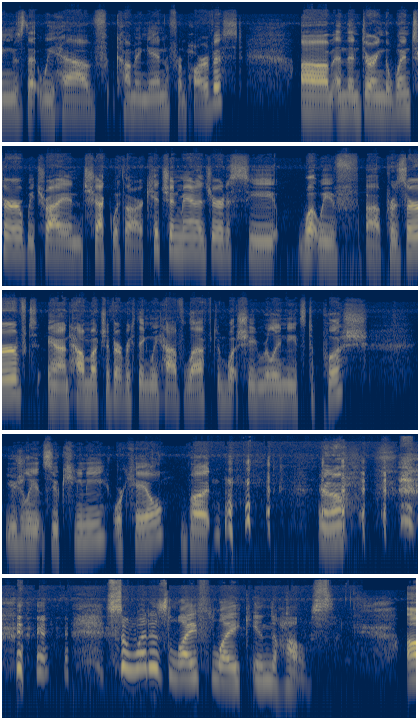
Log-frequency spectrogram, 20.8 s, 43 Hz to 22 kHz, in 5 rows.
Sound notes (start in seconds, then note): 14.5 laughs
